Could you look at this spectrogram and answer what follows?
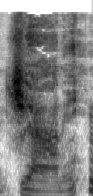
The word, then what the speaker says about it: Gianni: Like Gianni. Not Johnny, but Gianni.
